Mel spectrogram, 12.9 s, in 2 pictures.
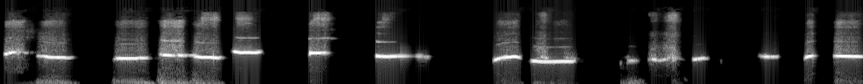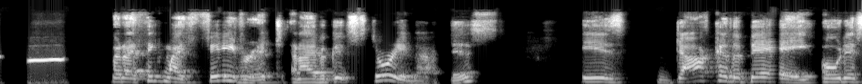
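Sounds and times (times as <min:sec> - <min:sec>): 
person whistling a march tune: 0:00.0 - 0:07.0
speech: 0:07.3 - 0:12.9.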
